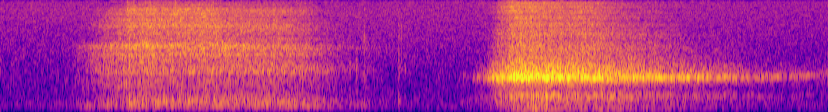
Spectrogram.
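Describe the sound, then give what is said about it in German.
A deep breath in and then out at the close of a guided meditation: a soft, airy inhalation followed by a slightly louder, longer exhalation with a faint whistling tone, no talk. “Und dann atme zum Abschluss noch einmal tief ein und aus.”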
